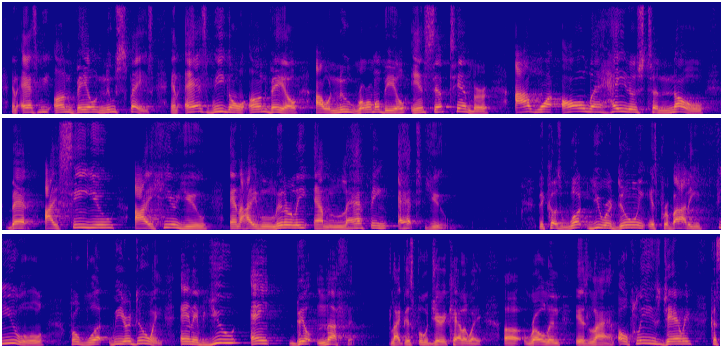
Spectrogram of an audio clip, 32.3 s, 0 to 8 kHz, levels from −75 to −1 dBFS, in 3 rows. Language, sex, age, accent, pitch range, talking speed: English, male, 40-59, American, 150-210 Hz, 130 wpm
